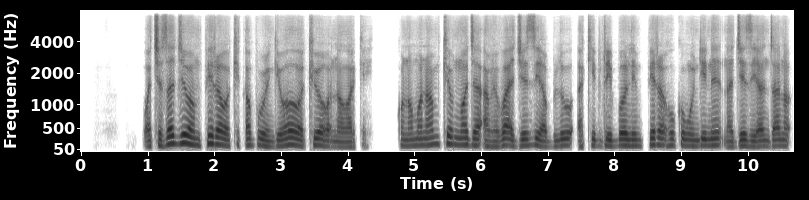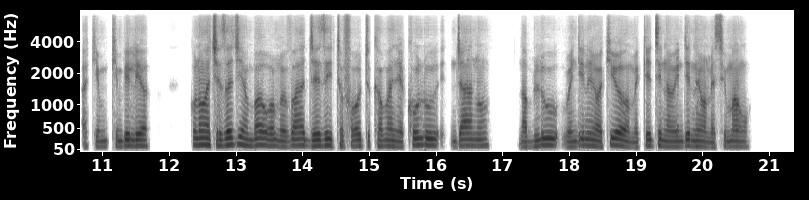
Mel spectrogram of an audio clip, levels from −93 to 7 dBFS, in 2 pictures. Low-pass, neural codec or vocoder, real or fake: 7.2 kHz; codec, 16 kHz, 0.3 kbps, FocalCodec; fake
